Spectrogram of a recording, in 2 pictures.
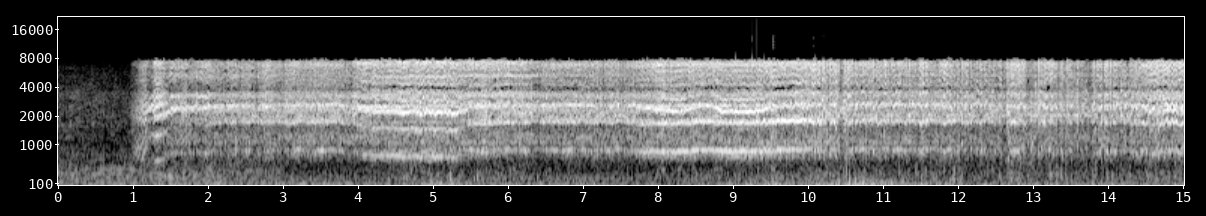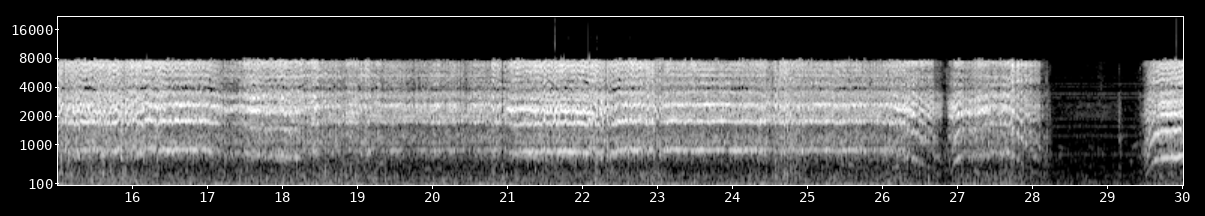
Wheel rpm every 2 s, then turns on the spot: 50, 230, 220, 230, 220, 230, 230, 210, 220, 230, 220, 230, 220, 120, 80.
none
